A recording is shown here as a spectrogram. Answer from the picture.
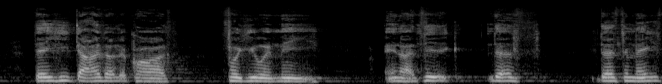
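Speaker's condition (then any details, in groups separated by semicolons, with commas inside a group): Spastic quadriplegic cerebral palsy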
